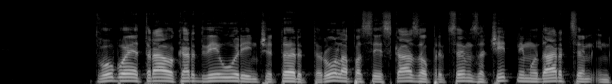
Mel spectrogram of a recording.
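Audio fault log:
No faults detected.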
